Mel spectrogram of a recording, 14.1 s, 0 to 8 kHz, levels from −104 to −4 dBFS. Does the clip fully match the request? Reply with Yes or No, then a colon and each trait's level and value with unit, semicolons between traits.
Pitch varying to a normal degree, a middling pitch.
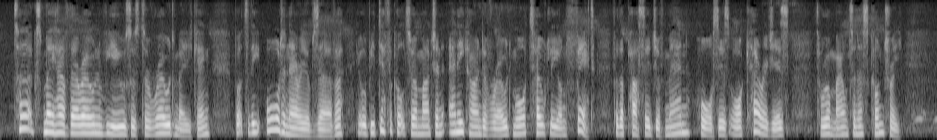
Yes: average, 3.5 semitones; medium, 160 Hz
